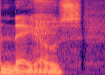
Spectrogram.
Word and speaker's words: naos: I think, am I pronouncing this term correctly? The naos. Naos.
